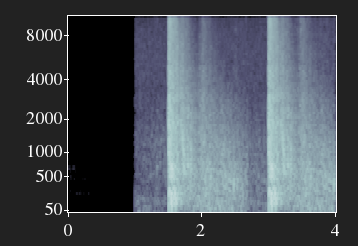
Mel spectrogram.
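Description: Two shotgun blasts about a second and a half apart, each sharp and then fading away in a long echo. They are a sound effect in an audio drama, and they come after a second of silence.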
